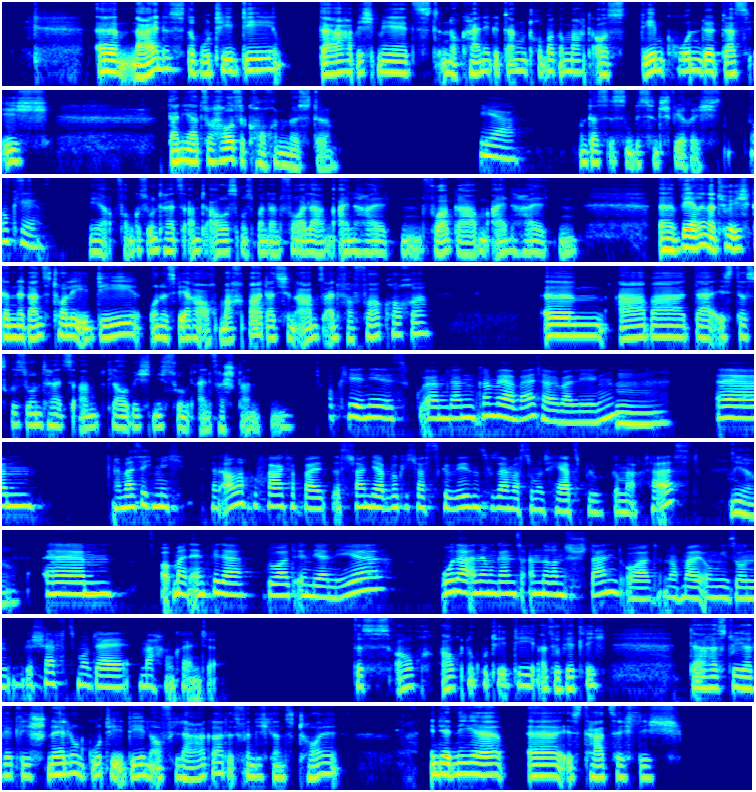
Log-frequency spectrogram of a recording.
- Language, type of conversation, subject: German, advice, Wie kann ich loslassen und meine Zukunft neu planen?
- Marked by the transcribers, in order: other background noise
